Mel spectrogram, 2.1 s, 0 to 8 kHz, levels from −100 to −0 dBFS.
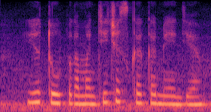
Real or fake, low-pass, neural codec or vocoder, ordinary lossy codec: real; none; none; none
